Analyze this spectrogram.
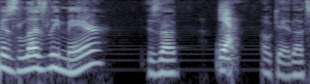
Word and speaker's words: Leslea Mair: my interview with Leslie Mayer your name is Leslie mayor is that yeah okay that's how you pronounce that yeah Leslie now and the name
